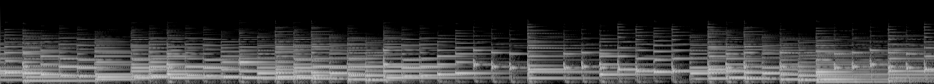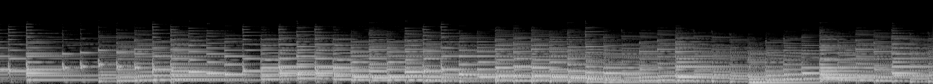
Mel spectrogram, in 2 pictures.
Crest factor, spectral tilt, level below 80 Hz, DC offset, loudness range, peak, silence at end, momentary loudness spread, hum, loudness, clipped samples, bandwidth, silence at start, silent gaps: 14 dB; -8.5 dB/octave; -46 dBFS; under 0.1%; 4 LU; -4 dBFS; 0 s; 6 LU; none; -19 LUFS; under 0.1%; 7.4 kHz; 0 s; none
